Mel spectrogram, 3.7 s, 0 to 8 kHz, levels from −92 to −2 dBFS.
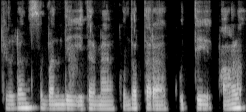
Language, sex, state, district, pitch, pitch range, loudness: Kannada, male, Karnataka, Bijapur, 110 Hz, 100-115 Hz, -25 LUFS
